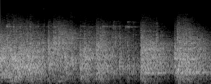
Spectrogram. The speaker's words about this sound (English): Coppola there and Walter Murch, the great sound designer, here on The Conversation, they amplify that because the score completely goes out at that point and we just get the sound of that statue shattering as he hits it repeatedly.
